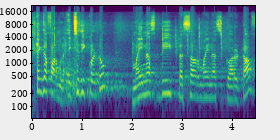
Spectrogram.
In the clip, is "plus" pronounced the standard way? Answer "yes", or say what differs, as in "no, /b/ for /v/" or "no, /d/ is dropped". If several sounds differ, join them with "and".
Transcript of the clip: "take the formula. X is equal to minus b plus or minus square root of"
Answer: no, /l/ is dropped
